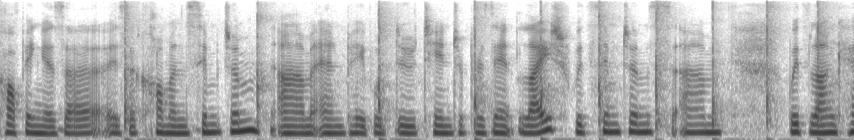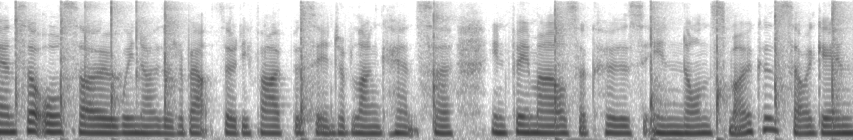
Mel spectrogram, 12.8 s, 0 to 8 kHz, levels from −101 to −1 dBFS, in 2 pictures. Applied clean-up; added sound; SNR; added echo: none; Clapping; 17 dB; none.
